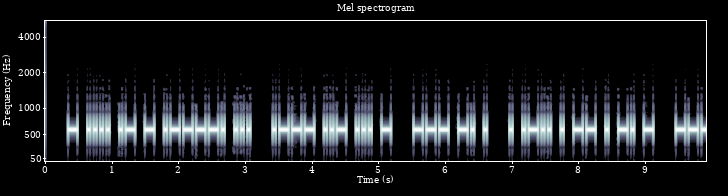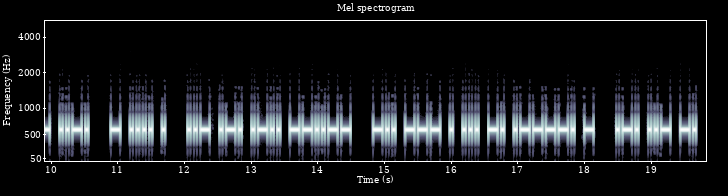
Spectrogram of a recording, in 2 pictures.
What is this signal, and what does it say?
Morse code, heard as a keyed tone, about 25 wpm, 600 Hz. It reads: THAT'S JUST ONE ELEMENT OF THE URL, DOESN'T RUN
